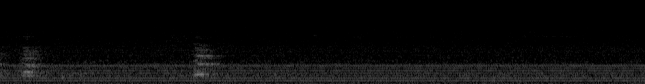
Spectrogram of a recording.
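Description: Steady electrical mains hum made of several steady tones. Two short vocal sounds break in over it, one just after the start and one about two seconds in.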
